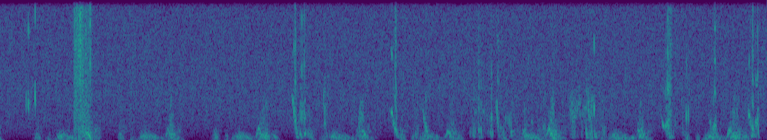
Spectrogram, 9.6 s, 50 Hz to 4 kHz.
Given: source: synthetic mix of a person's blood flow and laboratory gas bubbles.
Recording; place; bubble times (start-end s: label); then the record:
Doppler ultrasound of blood flow; precordium
0.32-0.49 s: bubbles
3.64-3.92 s: bubbles
4.04-4.14 s: bubbles
4.86-5.03 s: bubbles
5.16-5.25 s: bubbles
5.28-5.40 s: bubbles
5.86-6.85 s: bubbles
7.10-7.61 s: bubbles
8.26-8.67 s: bubbles
8.85-9.03 s: bubbles
9.33-9.54 s: bubbles
From the record:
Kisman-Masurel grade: 232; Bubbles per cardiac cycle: several, 3 to 8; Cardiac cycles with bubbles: 50 to 99%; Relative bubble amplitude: moderate (0.250 to 0.450); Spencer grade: 3 (all of the cardiac periods contain showers or single bubble signals, but not dominating or overriding the cardiac motion signals); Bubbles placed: only in the low amplitude regions of the cardiac cycle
